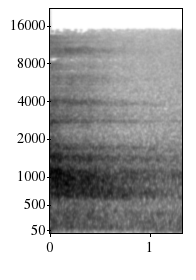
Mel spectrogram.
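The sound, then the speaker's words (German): One slow, breathy exhale through the mouth during a guided deep-breathing exercise, a soft airy whoosh that starts clearly and fades gradually over about a second. “Vielleicht magst du einmal durch die Nase einatmen und durch den Mund ausatmen.”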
